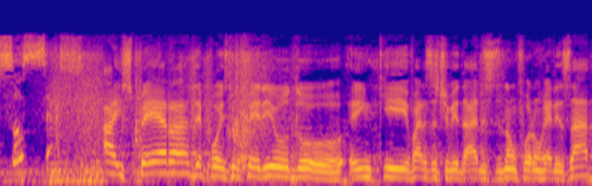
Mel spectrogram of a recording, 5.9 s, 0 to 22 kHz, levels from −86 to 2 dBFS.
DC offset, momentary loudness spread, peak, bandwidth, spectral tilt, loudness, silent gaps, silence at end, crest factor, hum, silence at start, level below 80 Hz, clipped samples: under 0.1%; 4 LU; -4 dBFS; 11.5 kHz; -3.5 dB/octave; -18 LUFS; none; 0 s; 14 dB; none; 0 s; -44 dBFS; under 0.1%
